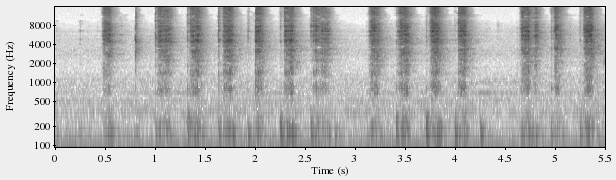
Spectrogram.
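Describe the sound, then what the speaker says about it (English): A kitchen knife scrapes raw carrots for a one-pot Jamaican chicken soup, giving rapid repeated rasping strokes in steady bursts, close and fairly quiet, with no talking. "Scrape your carrots."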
